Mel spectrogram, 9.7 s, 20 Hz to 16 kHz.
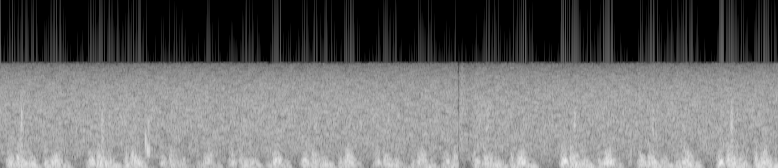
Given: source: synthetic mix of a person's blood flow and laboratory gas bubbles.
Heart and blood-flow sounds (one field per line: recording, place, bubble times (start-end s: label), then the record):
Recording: Doppler ultrasound of blood flow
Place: precordium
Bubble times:
1.79-1.90 s: bubbles
From the record:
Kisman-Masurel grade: 112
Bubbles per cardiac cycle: 1 to 2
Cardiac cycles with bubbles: 1 to 10%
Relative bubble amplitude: moderate (0.250 to 0.450)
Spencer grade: 1 (occasional bubble signal discernible with the cardiac motion signal, with majority of cardiac periods free of bubbles)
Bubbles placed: anywhere in the cardiac cycle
